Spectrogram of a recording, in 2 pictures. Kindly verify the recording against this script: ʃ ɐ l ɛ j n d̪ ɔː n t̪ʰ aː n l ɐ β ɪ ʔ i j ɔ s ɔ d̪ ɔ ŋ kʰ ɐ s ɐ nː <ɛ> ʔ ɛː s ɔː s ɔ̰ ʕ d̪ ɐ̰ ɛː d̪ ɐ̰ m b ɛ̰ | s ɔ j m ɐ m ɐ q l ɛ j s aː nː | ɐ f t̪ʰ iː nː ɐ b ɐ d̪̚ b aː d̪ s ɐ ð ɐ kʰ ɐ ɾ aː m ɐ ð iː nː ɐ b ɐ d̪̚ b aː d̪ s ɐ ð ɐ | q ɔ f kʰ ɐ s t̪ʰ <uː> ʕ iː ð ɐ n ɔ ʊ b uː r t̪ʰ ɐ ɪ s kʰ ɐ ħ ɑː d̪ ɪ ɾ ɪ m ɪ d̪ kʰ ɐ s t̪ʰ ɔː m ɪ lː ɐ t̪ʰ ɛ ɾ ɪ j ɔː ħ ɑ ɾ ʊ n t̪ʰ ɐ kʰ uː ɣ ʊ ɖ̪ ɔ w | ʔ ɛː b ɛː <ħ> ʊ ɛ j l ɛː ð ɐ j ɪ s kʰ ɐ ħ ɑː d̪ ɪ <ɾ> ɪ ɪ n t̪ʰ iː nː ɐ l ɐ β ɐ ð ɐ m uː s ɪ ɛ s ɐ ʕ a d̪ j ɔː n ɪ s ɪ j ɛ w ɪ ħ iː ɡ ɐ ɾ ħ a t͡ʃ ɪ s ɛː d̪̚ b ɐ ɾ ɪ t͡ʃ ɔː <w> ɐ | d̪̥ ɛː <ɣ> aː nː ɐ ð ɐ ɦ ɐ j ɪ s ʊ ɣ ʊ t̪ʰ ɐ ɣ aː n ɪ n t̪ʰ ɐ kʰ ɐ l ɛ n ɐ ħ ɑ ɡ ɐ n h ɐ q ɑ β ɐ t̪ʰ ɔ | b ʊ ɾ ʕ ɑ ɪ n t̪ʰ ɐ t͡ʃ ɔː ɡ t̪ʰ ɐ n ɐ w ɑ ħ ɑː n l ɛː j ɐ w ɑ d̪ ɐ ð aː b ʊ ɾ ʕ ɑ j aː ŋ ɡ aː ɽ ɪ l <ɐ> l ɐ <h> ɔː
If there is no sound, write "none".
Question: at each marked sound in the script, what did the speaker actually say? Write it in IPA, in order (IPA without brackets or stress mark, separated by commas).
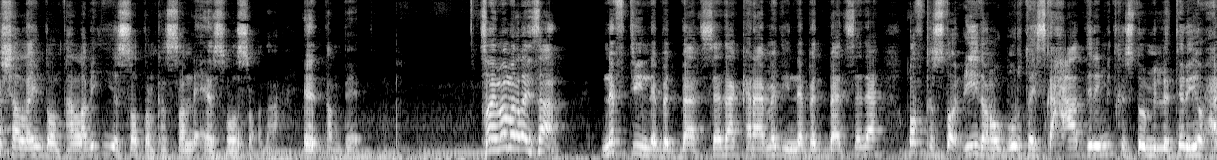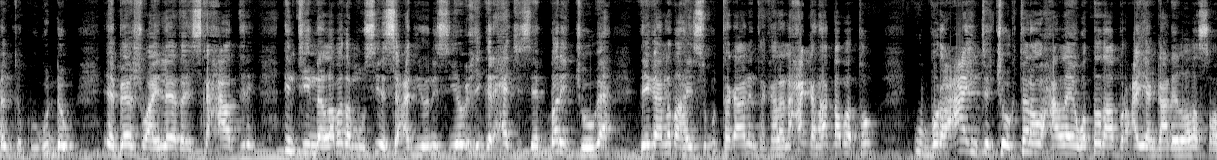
ɛ, ɔː, ʃ, ɾ, ɣ, ɣ, ɐ, s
